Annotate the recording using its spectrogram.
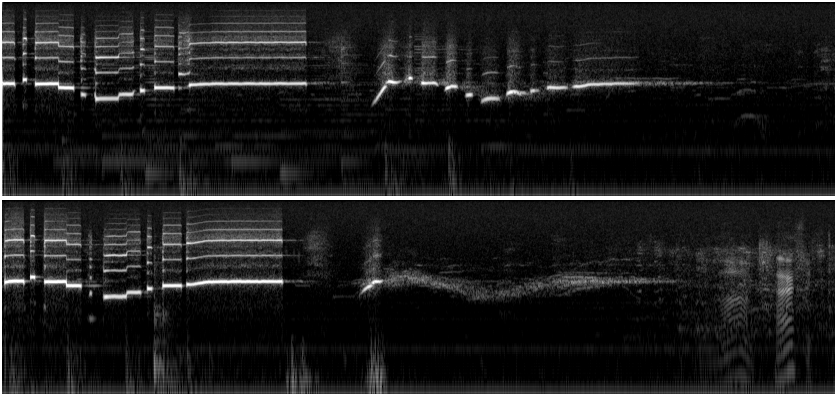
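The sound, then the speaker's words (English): An audience whistles a simple song tune together in several melodic phrases separated by short pauses, fairly loud, over a steady low background hum, with no one talking. “I'd like you all to help me in this and do a little bit of whistling.”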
